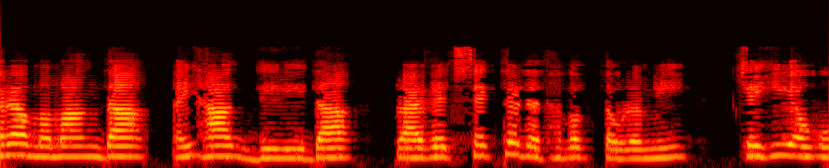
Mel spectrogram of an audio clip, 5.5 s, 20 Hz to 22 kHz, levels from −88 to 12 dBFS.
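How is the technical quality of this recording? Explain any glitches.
The recording is heavily degraded. Compression damage runs through the whole speech clip, and one attack near the middle is smeared by pre-echo.

Throughout, the treble sounds synthetic. Sibilants come across gritty and lispy, and nothing reaches above 8 kHz. This points to HE-AAC compression, likely at a very low bitrate around 8 kbps. Only the lower spectrum is truly coded, and the upper bands are patched in by copying lower content upward under a coarse envelope. On a spectrogram, the top band ends in a hard ceiling at 8 kHz, with blocky, repeated-looking texture whose harmonics don't continue cleanly from below.

From 3.60 to 3.64 s, a pre-echo precedes a sharp onset: about 45 ms of hiss before the attack, which itself sounds soft. The codec spreads quantisation noise across its whole transform block, so noise sized for the loud attack also fills the quiet moment leading into it. 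On a spectrogram this shows as a faint broadband smear just left of the onset, and in the waveform as low-level fuzz ahead of the transient.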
